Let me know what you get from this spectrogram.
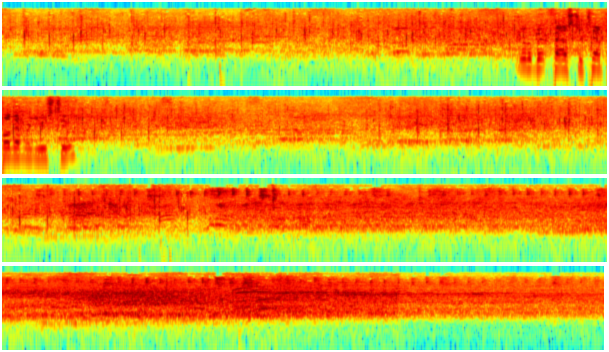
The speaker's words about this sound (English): And let's head right down to field level where we can pick up some of the sound of the BYU fans having... There we go, fight song time.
